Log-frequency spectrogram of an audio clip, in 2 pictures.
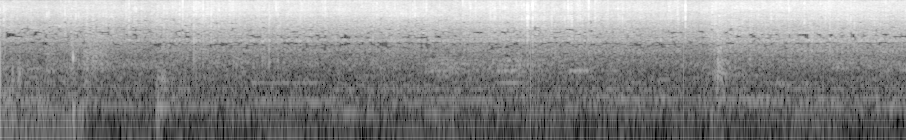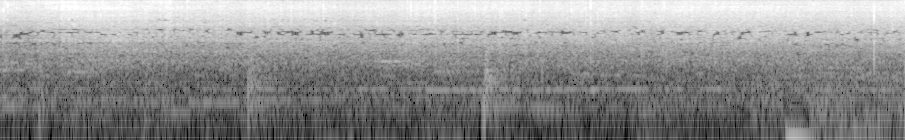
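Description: Sliced onions, green chillies and spices sizzling steadily in hot oil in a clay pot as spice-coated raw mango pieces are laid in. There are a few faint clicks and a brief soft bump near the end.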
